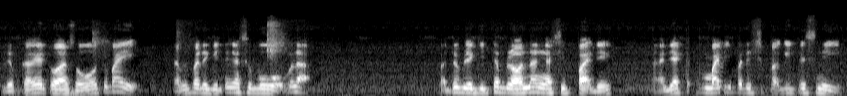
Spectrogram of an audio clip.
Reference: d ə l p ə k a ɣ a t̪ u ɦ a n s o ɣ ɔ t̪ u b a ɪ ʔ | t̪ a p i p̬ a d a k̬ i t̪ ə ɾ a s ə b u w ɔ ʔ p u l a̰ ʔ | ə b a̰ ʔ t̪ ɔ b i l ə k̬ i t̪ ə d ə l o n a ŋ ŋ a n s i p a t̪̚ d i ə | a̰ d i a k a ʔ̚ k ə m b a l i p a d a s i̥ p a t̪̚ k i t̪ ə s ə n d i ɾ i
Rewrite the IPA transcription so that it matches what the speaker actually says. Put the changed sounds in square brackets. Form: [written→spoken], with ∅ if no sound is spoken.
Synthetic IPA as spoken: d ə [l→∅] p ə k a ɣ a t̪ u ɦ a n s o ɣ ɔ t̪ u b a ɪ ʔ | t̪ a p i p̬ a d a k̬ i t̪ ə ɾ a s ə b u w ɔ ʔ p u l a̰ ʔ | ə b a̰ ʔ t̪ [ɔ→u] b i l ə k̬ i t̪ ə [d→b] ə l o n a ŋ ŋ a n s i p a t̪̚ d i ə | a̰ d i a k a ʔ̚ k ə m b a l i p a d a s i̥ p a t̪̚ k i t̪ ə s ə n d i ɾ i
